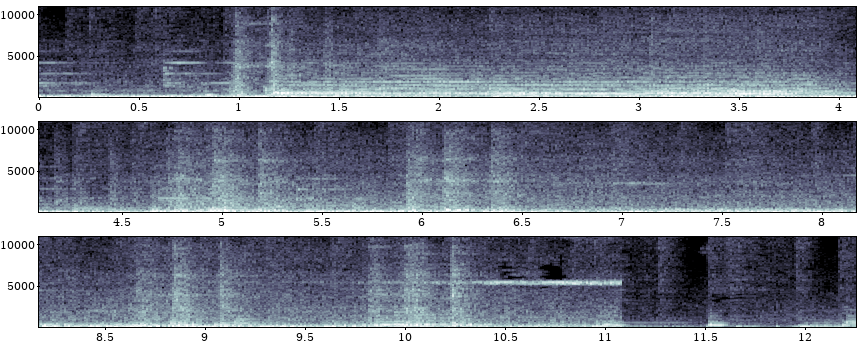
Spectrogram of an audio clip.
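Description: A diesel freight train's air horn sounds for about three seconds, then freight cars roll past with a loud rumble and wheel clatter over the rail joints. A brief high squeal comes near the end, just before the sound cuts off.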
